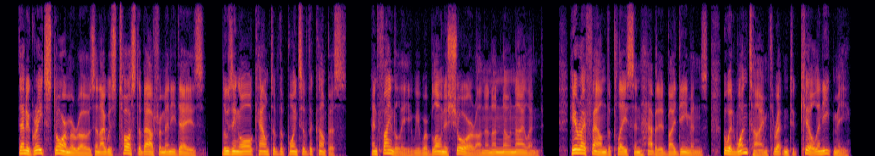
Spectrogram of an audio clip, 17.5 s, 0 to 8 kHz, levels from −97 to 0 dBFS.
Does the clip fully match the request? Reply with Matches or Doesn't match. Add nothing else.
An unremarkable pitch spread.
Matches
